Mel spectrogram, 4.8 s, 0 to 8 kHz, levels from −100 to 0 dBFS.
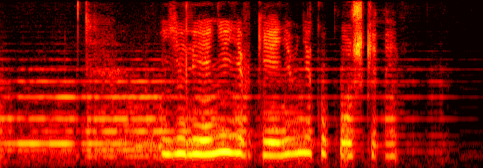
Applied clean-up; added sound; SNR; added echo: neural mask model RNNoise.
